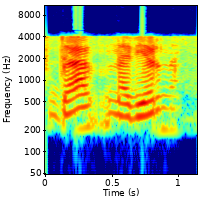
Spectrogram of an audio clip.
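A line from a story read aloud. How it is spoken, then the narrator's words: Mumble. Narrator (Russian): пробормотав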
